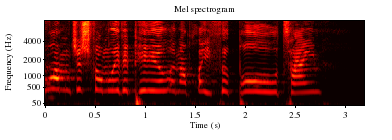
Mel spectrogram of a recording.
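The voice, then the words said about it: Put-on Scouse accent. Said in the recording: “your best Scouse accent ... your accents are very good. ... it's not bad.”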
